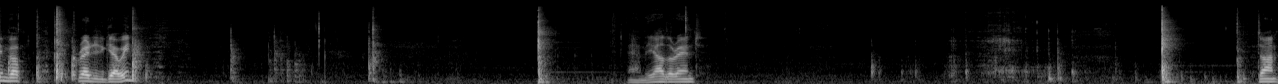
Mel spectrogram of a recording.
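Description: Wooden boards knock sharply against a workbench.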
